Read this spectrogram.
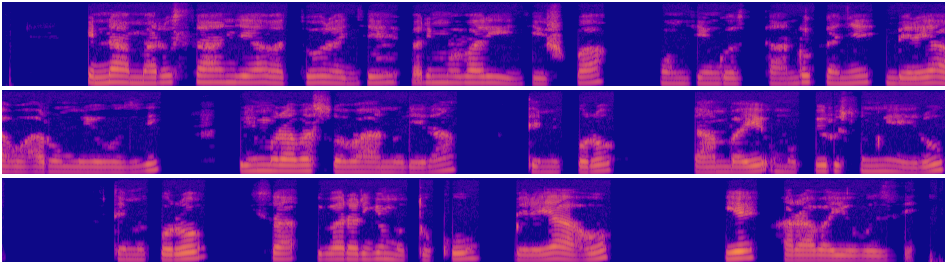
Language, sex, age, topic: Kinyarwanda, female, 18-24, government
